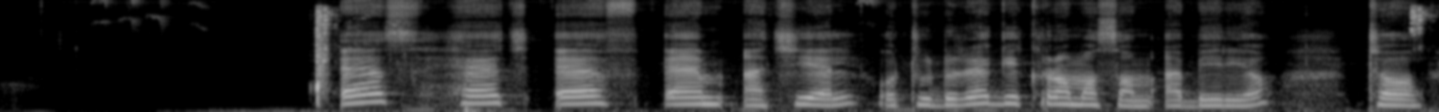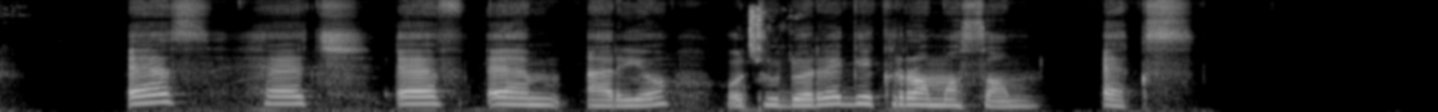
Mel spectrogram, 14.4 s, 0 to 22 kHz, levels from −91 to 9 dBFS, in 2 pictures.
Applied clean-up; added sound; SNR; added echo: neural mask model Resemble Enhance denoiser.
